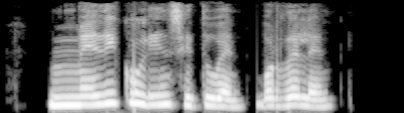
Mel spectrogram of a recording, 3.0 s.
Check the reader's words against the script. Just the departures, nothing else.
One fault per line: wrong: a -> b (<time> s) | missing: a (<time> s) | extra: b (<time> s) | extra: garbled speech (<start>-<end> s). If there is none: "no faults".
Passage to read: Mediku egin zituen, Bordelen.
no faults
